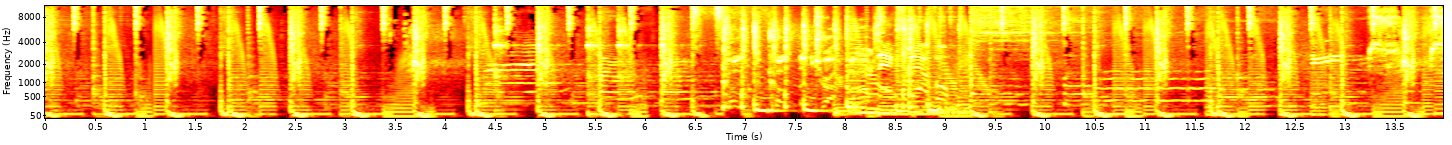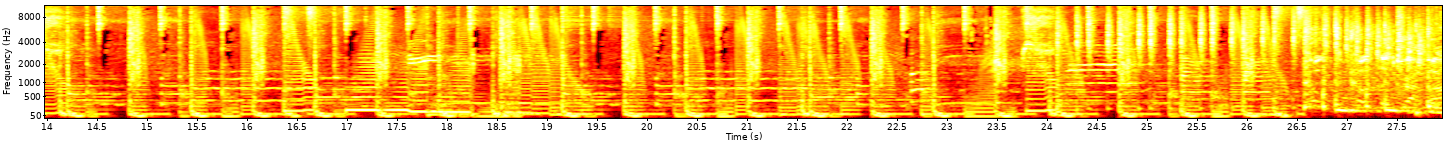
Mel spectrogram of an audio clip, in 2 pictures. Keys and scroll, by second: 6.6-8.3 typing, 25.0-26.0 typing.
